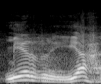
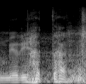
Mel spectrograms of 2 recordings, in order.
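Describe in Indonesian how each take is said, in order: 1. Kata ini berakhir dengan bunyi h lembut. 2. Kata ini berakhir dengan suku kata -tan penuh. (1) "Sekarang matikan huruf akhirnya" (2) "jangan miryatan"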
